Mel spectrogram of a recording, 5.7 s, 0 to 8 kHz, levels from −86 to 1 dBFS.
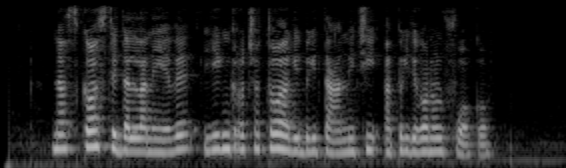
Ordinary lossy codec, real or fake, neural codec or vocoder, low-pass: MP3, 48 kbps; real; none; 7.2 kHz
